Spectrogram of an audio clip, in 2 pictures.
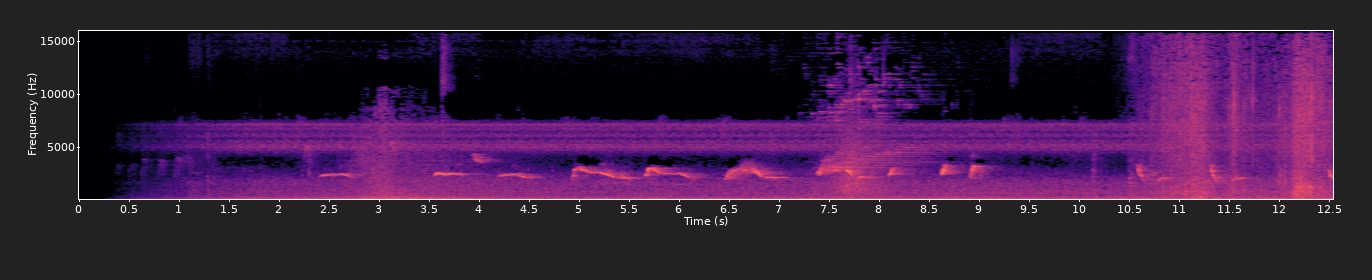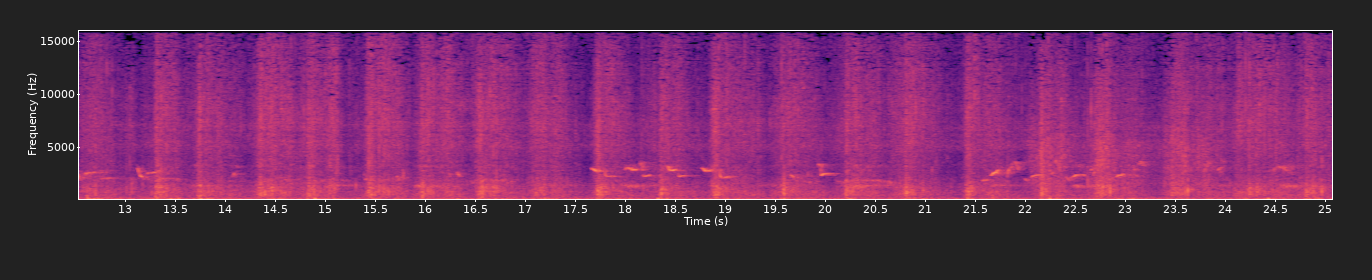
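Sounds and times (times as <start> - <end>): songbird chirping: 0.2 - 25.0
high insect hiss: 1.0 - 25.0
low wind rumble: 2.1 - 10.0, 10.6 - 25.0
crackling noises: 10.6 - 25.0.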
